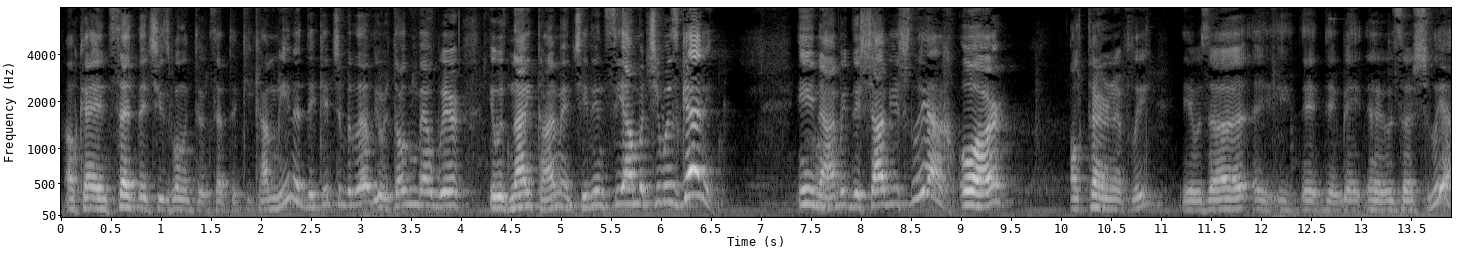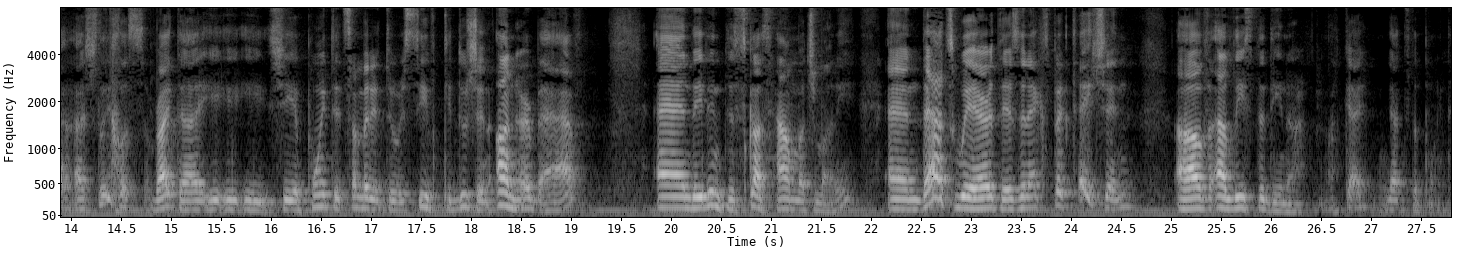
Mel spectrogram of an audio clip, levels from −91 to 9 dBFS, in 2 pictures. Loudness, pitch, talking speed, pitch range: -23 LUFS, 145 Hz, 160 wpm, 130-170 Hz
